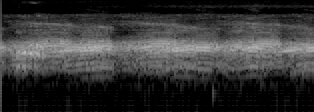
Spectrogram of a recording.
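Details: Loud night chorus of rainforest frogs in dark, drizzling rain, perhaps including Eastern Dwarf Tree Frogs. Unbroken rattling croaks overlap into a steady mid-pitched wall of sound with slight rhythmic pulsing throughout.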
